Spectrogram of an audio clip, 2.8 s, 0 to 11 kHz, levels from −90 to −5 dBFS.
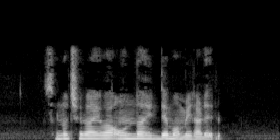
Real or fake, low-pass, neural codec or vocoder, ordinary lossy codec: real; 7.2 kHz; none; AAC, 64 kbps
